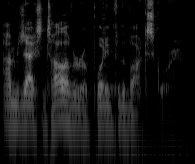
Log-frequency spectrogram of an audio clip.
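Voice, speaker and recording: A young man delivers a scripted sports news report at a quick pace. His voice sits at a middle pitch. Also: fairly even intonation, creaky, slightly rough.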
